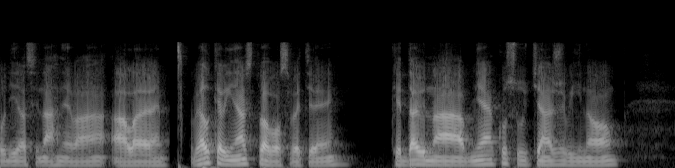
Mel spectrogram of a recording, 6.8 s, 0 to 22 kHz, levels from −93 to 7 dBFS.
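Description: No technical faults can be heard in this speech clip. It carries the sound of G.722 wideband telephone coding at 48 kbit/s, with nothing above about 7.7 kHz and only a light trace of the coding's own noise.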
